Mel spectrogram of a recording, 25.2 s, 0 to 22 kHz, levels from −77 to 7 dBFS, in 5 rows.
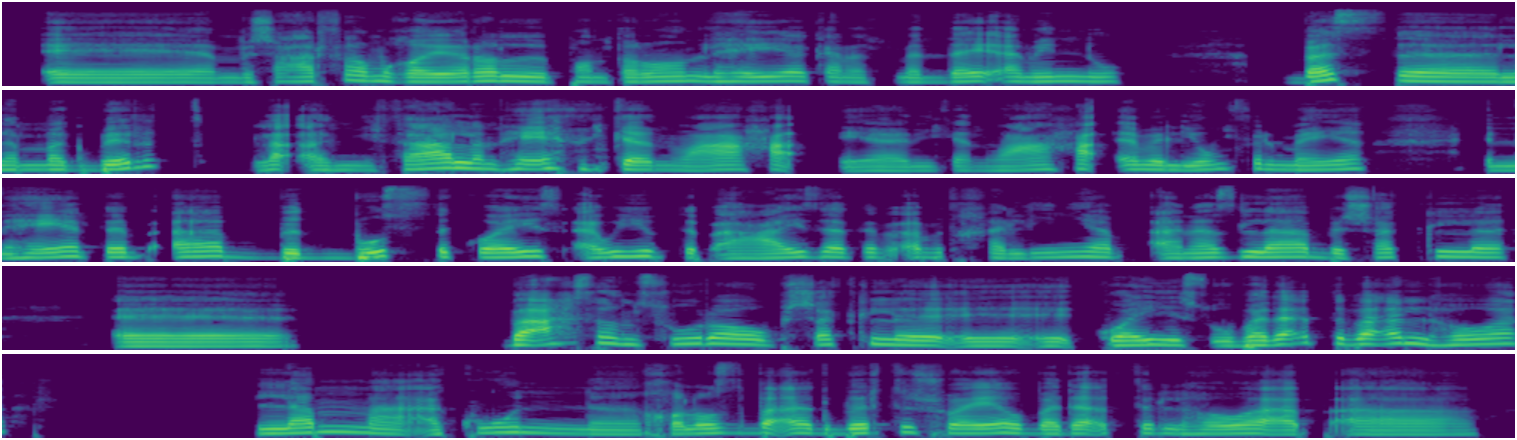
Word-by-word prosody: آآ، 150 0 -1
مش 155 +1 -7
عارفة 175 +5 -2
مغيّرة 170 0 +2
البنطلون 165 0 0
اللي 175 -2 -2
هي 180 +2 0
كانت 160 -3 -7
متضايقة 165 +3 -1
منه. 170 0 -3 0.5
بس 195 +6 +1 0.3
لمّا 165 +1 -1
كبرت 185 - +1 0.3
لأ، 180 +4 +1
إن 155 0 -7
فعلًا 205 +5 +4
هي 190 +1 +4
كان 175 -3 0
معاها 160 +3 +2
حق، - - 0
يعني 135 +1 -6
كان 140 0 -10
معاها 150 +4 -1
حق 185 -1 0
مليون 165 0 0
في 200 - -8
المِيّة 170 +3 -2 0.4
إن 150 0 -5
هي 175 +6 +2
تبقى 195 +2 +1
بتبُصّ 160 +3 0
كويس 185 +3 +3
أوي، 200 +5 +1
وبتبقى 170 -6 -4
عايزة 190 +4 +1
تبقى 180 0 -4
بتخلّيني 180 +3 -4
أبقى 160 -3 -4
نازلة 190 +3 +2
بشكل 180 +3 -2 0.4
آآ 150 0 +1 0.7
بأحسن 250 -6 +4
صورة 230 +3 +2
وبشكل 200 +1 -1
آآ 155 -3 +1
كويس، 185 -1 +2
وبدأت 215 - +2
بقى 225 +1 +4
اللي 235 -6 +1
هو 215 +5 +1 0.9
لمّا 195 +2 +2 0.2
أكون 175 -5 -3
خلاص 175 +5 +1
بقى 185 0 +2
كبرت 185 +5 0
شوية 180 -2 +2
وبدأت 165 0 0
اللي 170 -3 -4
هو 160 +2 +1
أبقى 145 -1 -2
175 Hz, 145 wpm, -21 LUFS, 155-190 Hz, 0.9 s, فعلًا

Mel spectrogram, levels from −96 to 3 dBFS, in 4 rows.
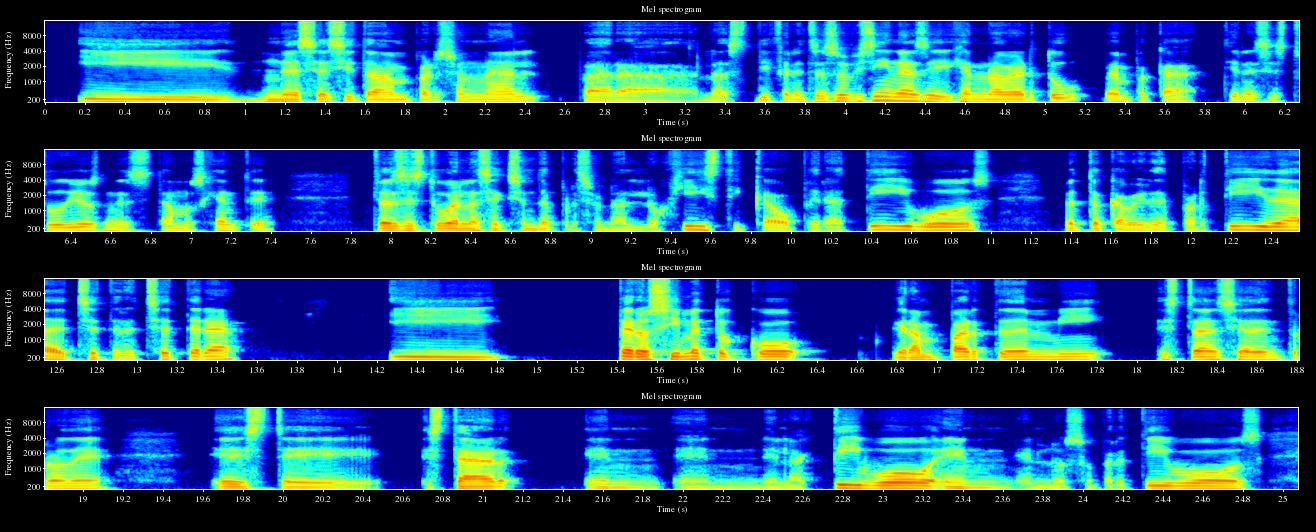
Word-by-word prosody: y 110 -4 -1
necesitaban 105 0 +1
personal, 110 +2 -3 0.2
para 95 -1 -4
las 95 -1 -7
diferentes 105 +4 -4
oficinas, 150 +2 +2
y 130 - +1
dijeron: 110 -1 -1
"A - - +3
ver, 110 0 +2
tú, 140 0 -4
ven 115 -2 -4
para - - -10 0.2
acá, - - -23
tienes 110 -2 -6
estudios, 125 +7 -2
necesitamos 105 0 -7
gente". 130 -1 -6 0.4
Entonces, 110 -2 +2
estuve 110 +2 +3
en 105 - +2
la 100 - +2
sección 100 -1 -2
de 95 - -3
personal 90 -2 -9
logística, 150 - -3
operativos, 140 - 0 0.3
me - - -3
tocaba 95 0 -2
ir 90 - -4
de 90 - -4
partida, 145 +9 +2
etcétera, 100 -5 -2
etcétera. 135 +5 +1 0.7
Y 120 -3 0 0.5
pero, 130 -2 +9
sí 120 +2 +7
me 135 +1 +4
tocó 120 -2 +1 0.3
gran 110 0 +1
parte 120 0 +3
de 120 0 +4
mi 125 +1 -3 0.2
estancia, 120 +1 +2
dentro 115 0 0
de, 120 0 -1 0.5
este, 100 -3 0 0.2
estar 110 +1 +4 0.3
en 90 -3 -6
en 85 -1 -9
el 85 0 -7
activo, 130 +5 +5
en 90 -4 -3
en 90 +2 -10
los 90 +1 -7
operativos, 115 +4 +1
110 Hz, 135 wpm, -25 LUFS, 100-125 Hz, 0.7 s, pero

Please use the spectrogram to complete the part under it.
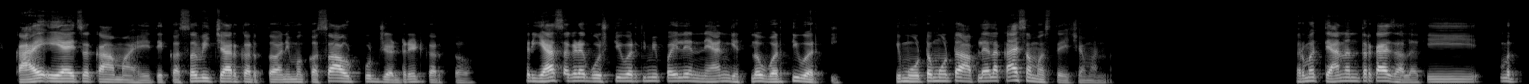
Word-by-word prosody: काय 110 +7 +6
एआयच 140 -1 +6
काम 115 -3 0
आहे? 100 -1 -7
ते 110 - -3
कसं 110 +7 0
विचार 140 -3 +3
करतं? 120 - -2
आणि 115 +1 -1
मग 120 0 -5
कसं 155 - 0
आउटपुट 135 -2 +2
जनरेट 115 +3 -3
करतं? 100 -3 -9 0.6
तर 155 - -1
या 150 +4 +7
सगळ्या 165 -1 +1
गोष्टीवरती 155 +2 -2
मी 165 0 -4
पहिले 160 +2 0
ज्ञान 135 +3 -3
घेतलं 135 +3 -1
वरती, 130 +5 0
वरती, 85 - -2 0.6
हे - - -2
मोठं-मोठं 160 +4 +1
आपल्याला 155 +2 +1
काय 190 - +6
समजत 145 - -4
याच्यामधनं? 95 -3 -13 1.9
तर 135 - -4
मग 165 +3 0
त्यानंतर 160 +3 0
काय 165 -2 +5
झालं, 105 -4 -5
की 120 +2 -9 0.2
मग 145 -5 -6
135 Hz, 145 wpm, -22 LUFS, 115-155 Hz, 1.9 s, या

